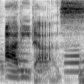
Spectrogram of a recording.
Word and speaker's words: Adidas: sex change surgeries actually it's German and it's pronounced Adidas it's just a simple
